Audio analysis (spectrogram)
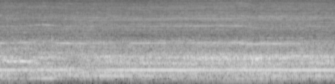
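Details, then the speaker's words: Kenmore PowerMate power nozzle on canister vacuum after upright-lock repair: steady high whine with faint uneven flutter; owner suspects slightly worn belt or small leak at canister, unconfirmed; abnormal running noise. "That might actually be the belt. The belt is a little bit worn."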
